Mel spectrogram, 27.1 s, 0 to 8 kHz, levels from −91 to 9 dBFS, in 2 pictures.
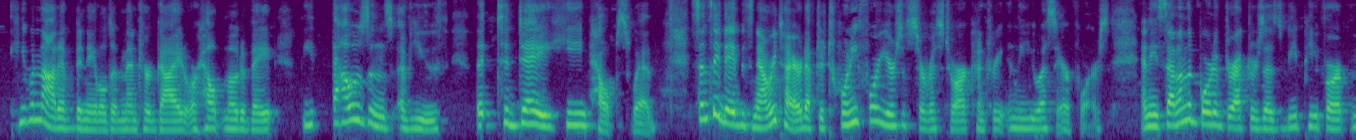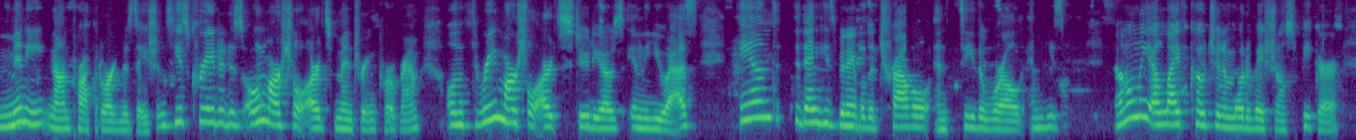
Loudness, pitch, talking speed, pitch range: -21 LUFS, 190 Hz, 205 wpm, 160-235 Hz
